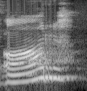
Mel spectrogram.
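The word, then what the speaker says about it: għar: Ein in the beginning of a word is silent. For example, we have ar, that means cave, ar.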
